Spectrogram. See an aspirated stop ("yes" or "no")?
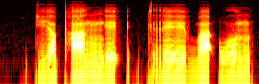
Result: yes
